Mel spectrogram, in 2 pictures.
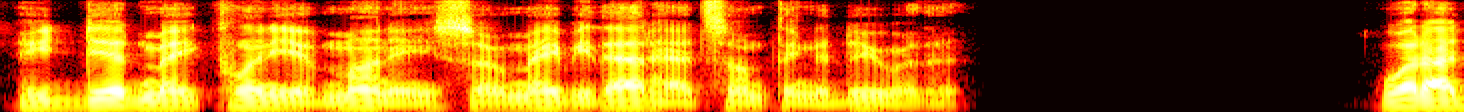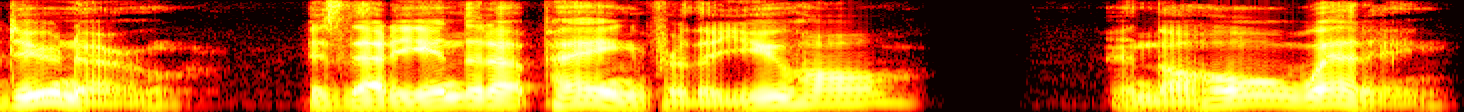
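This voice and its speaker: A man's voice: medium pitch, a little mellow, no echo. A man narrating his own memoir as an audiobook in an earnest, plain storytelling manner.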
